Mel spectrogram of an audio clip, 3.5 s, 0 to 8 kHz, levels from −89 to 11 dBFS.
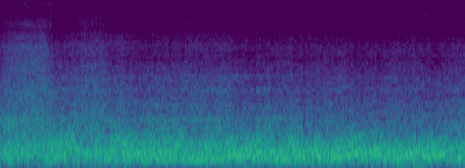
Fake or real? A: real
